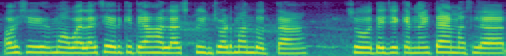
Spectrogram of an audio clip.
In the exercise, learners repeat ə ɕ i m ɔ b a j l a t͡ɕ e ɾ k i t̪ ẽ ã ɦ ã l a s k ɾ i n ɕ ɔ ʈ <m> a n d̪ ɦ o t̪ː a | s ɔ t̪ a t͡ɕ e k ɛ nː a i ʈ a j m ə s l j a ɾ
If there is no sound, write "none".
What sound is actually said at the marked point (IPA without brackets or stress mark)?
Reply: m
